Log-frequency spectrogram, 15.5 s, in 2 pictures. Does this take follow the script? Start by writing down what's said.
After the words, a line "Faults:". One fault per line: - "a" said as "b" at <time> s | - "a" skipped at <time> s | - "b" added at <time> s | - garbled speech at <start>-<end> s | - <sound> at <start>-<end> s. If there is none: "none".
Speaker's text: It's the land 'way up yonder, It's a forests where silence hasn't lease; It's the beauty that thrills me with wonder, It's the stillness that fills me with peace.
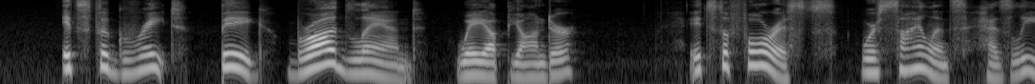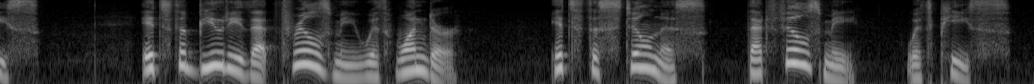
It's the great, big, broad land 'way up yonder, It's the forests where silence has lease; It's the beauty that thrills me with wonder, It's the stillness that fills me with peace.
Faults:
- "great big broad" added at 0.8 s
- "a" said as "the" at 5.4 s
- "hasn't" said as "has" at 7.3 s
